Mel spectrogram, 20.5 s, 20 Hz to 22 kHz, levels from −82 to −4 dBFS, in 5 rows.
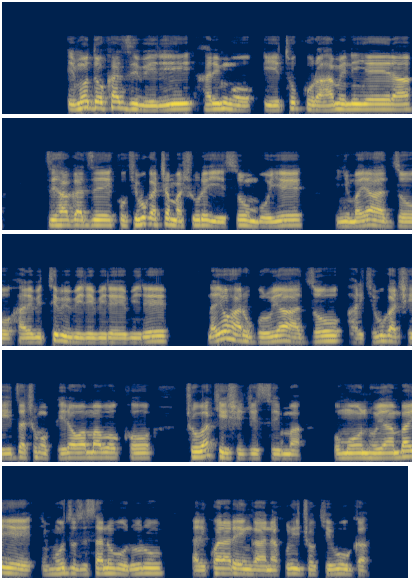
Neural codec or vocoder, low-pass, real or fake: none; 7.2 kHz; real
